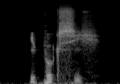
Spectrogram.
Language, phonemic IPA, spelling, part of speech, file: French, /i.pɔk.si/, hypoxie, noun, LL-Q150 (fra)-hypoxie.wav
- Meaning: hypoxia (condition in which tissues are deprived of oxygen)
